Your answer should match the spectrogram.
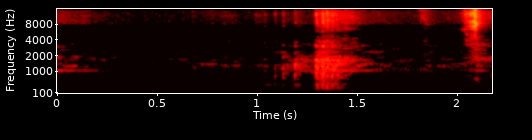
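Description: Near silence, with one faint, brief sound a little past the middle.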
